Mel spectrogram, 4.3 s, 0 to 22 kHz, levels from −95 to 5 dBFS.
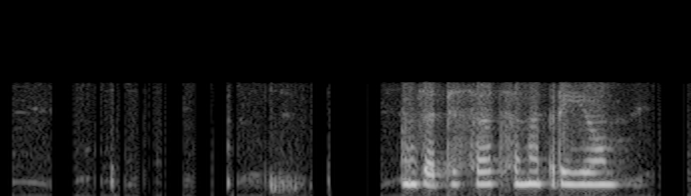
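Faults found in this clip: Harsh, rasping hiss riding on the speech throughout, rising and falling with its level; band-limited to roughly 300 Hz to 3.5 kHz, nothing above 3.9 kHz. G.726 ADPCM at coarse quantisation, consistent with 24 kbit/s: too few difference bits per sample.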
